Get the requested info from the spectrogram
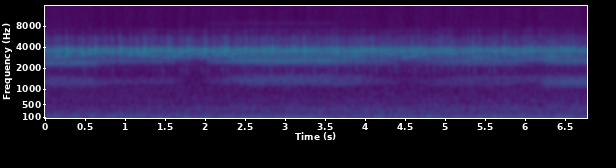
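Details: Tree frogs at night in a North Carolina swamp, the backwoods alive with a thick, continuous high trill; a lower croaking layer pauses briefly near the middle, then resumes toward the end.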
